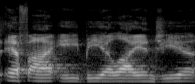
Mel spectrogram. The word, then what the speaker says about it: Fiebing's: And this should be fine after Spell that product. Feebings. Feeblings. Feeblings. Feeblings. It's Fieblings.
